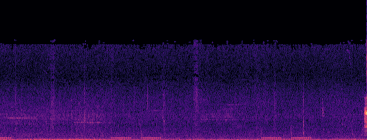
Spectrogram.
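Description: A phone call is dialed and then rings back in paired, steady electronic tones repeating at even intervals over a rumbling vehicle-like background hum.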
